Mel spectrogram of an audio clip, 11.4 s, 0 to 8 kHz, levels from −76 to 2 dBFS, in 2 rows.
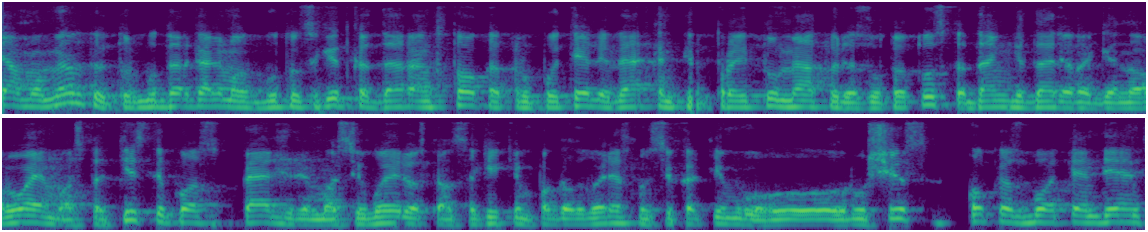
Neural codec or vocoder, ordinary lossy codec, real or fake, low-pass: codec, 44.1 kHz, 7.8 kbps, Pupu-Codec; Opus, 24 kbps; fake; 7.2 kHz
